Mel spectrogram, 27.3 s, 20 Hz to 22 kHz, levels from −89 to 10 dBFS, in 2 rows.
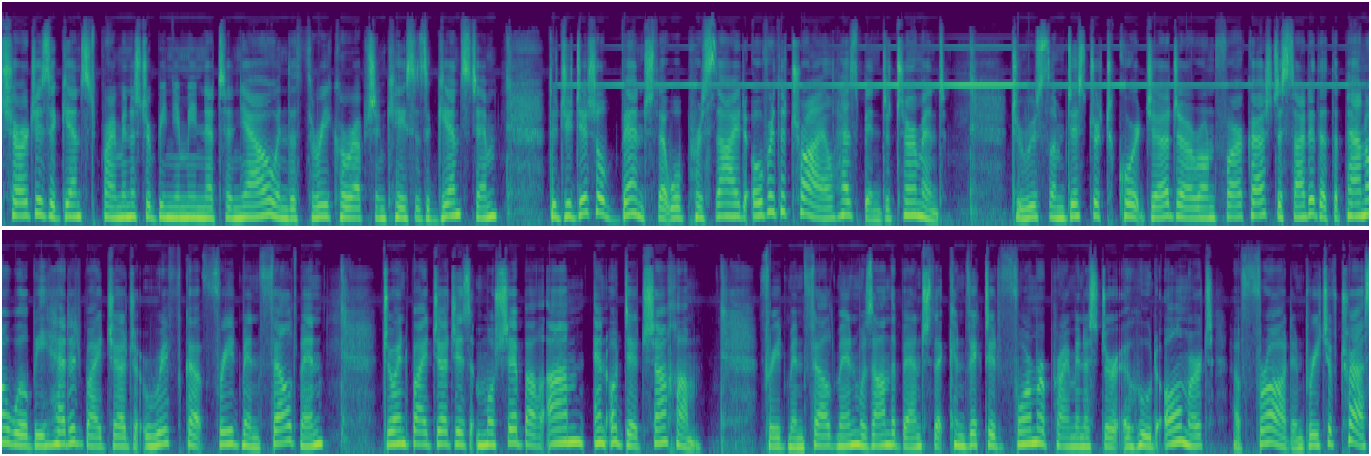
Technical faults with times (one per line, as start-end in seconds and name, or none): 0.00-27.34 gain pumping
5.47-13.74 feedback whistle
